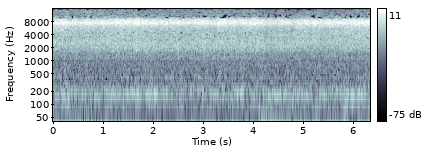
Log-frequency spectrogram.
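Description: A vehicle running steadily at low speed on a wet road: a continuous low hum with an even rushing noise over it.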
